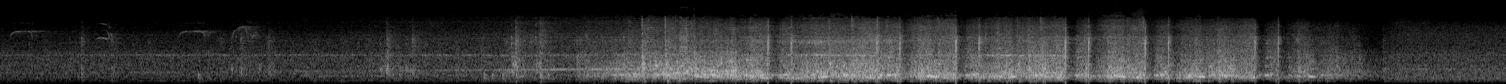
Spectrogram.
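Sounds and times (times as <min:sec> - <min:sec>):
faint hiss: 0:00.0 - 0:04.8, 0:13.1 - 0:15.0
train wheels rumbling and clacking: 0:00.7 - 0:14.0.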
